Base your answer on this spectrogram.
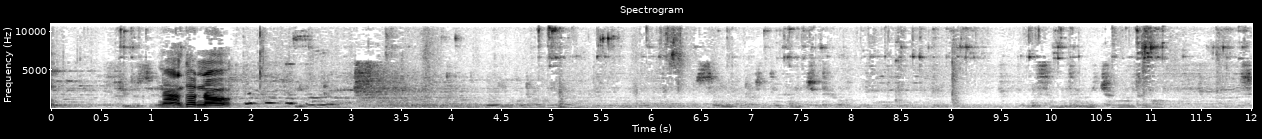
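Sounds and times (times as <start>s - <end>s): metallic jingling: 0.7s - 12.0s.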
